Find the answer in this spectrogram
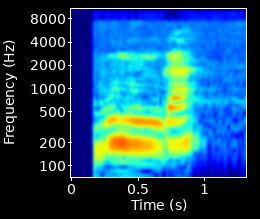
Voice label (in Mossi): "vũnunga", moore; deep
